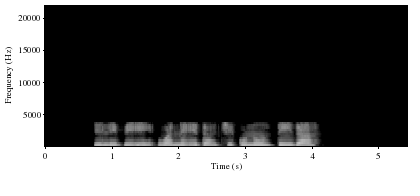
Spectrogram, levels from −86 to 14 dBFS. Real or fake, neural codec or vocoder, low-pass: real; none; 3.6 kHz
